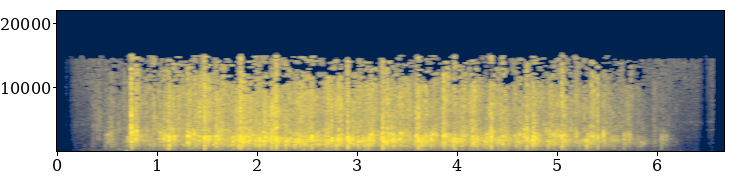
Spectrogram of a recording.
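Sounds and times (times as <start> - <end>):
stadium crowd applause: 0.4 - 6.2.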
